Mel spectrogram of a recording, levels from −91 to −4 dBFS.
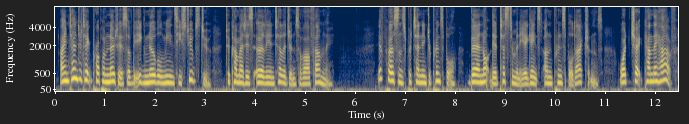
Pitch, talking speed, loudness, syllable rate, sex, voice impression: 210 Hz, 190 wpm, -17 LUFS, 6.2 syllables/s, female, feminine, adult-like, slightly hard, muffled, fluent, slightly raspy, intellectual, elegant, slightly strict, sharp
